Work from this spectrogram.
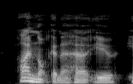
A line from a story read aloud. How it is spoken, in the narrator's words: he said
